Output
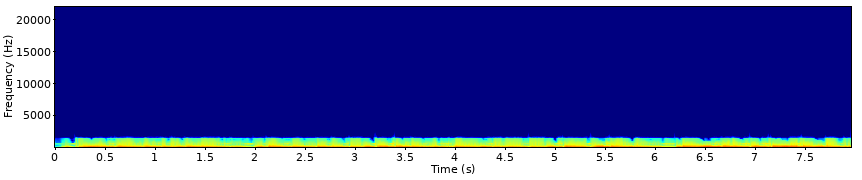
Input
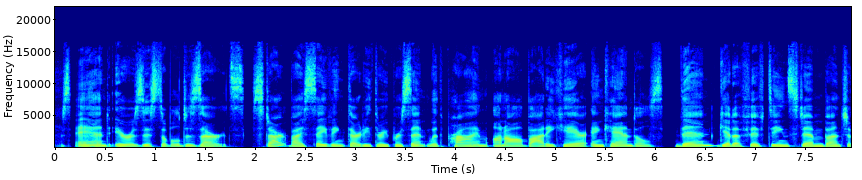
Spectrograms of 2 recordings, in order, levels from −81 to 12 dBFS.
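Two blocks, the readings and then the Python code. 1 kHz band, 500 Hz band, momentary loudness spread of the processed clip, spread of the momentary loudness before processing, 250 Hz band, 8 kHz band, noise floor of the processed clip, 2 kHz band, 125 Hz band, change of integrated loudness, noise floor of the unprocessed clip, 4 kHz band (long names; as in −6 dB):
+9.5 dB, +9.5 dB, 6 LU, 4 LU, +15.5 dB, below −40 dB, −20 dBFS, below −15 dB, +23.5 dB, +14.0 dB, −55 dBFS, below −40 dB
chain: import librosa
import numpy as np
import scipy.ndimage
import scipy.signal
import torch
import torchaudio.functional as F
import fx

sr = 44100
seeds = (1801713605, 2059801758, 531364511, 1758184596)

y = np.r_[np.sort(x[:len(x) // 256 * 256].reshape(-1, 256), axis=1).ravel(), x[len(x) // 256 * 256:]]
y = fx.recorder_agc(y, sr, target_db=-14.0, rise_db_per_s=13.0, max_gain_db=30)
y = fx.peak_eq(y, sr, hz=180.0, db=10.0, octaves=0.27)
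y = fx.spec_gate(y, sr, threshold_db=-25, keep='strong')
y = y + 10.0 ** (-42.0 / 20.0) * np.sin(2.0 * np.pi * 550.0 * np.arange(len(y)) / sr)
y = fx.brickwall_lowpass(y, sr, high_hz=1500.0)
y = y + 10.0 ** (-17.5 / 20.0) * np.pad(y, (int(289 * sr / 1000.0), 0))[:len(y)]
y = fx.sustainer(y, sr, db_per_s=21.0)
y = y * 10.0 ** (6.5 / 20.0)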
